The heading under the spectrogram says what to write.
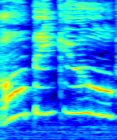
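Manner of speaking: very high, slow, sugary idol imitation; sweet idol voice. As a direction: coo it like a delighted idol. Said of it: "and she's like".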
